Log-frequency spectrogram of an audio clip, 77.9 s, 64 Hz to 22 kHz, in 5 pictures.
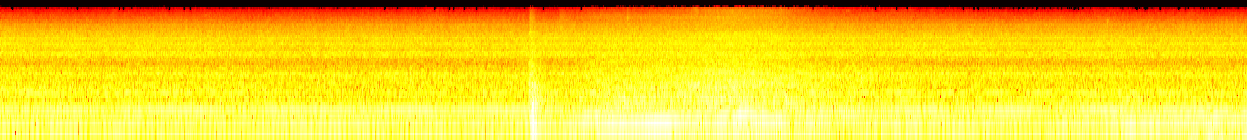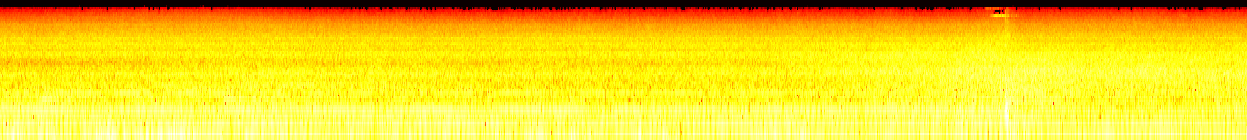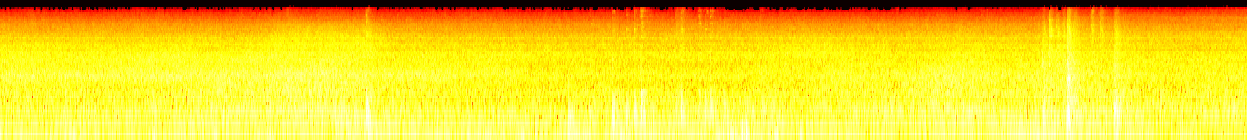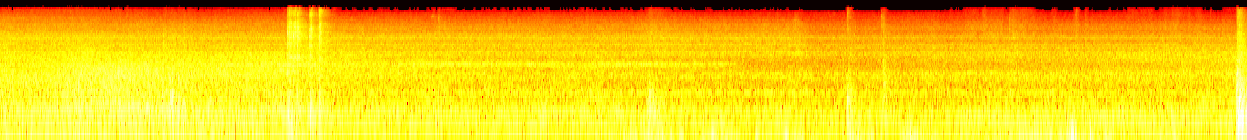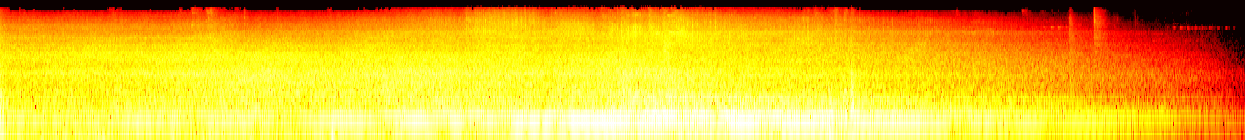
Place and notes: {"title": "Stafford, Brisbane, Filling up with Petrol.", "date": "2010-07-09 21:35:00", "description": "filling car from petrol pump, other cars coming and going, traffic driving past.", "latitude": "-27.41", "longitude": "153.02", "altitude": "29", "timezone": "Australia/Brisbane"}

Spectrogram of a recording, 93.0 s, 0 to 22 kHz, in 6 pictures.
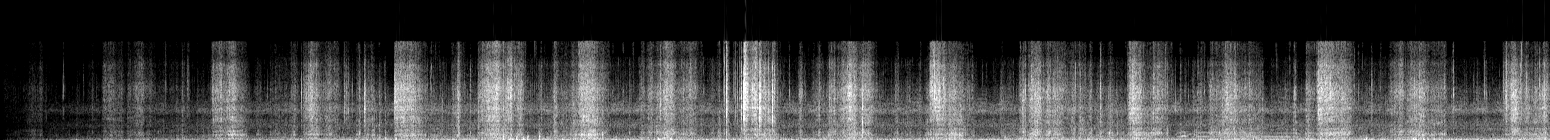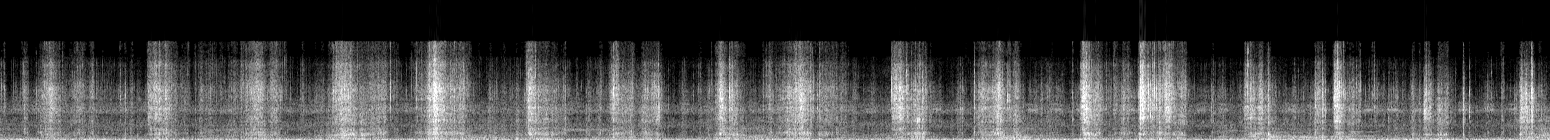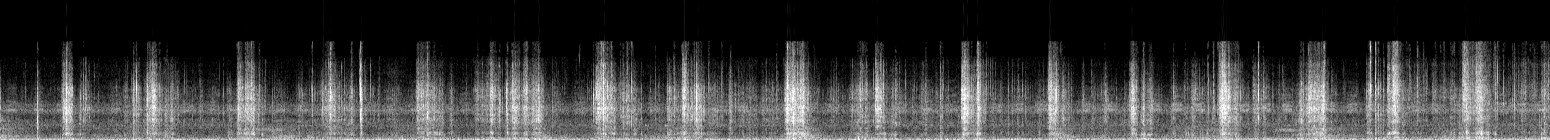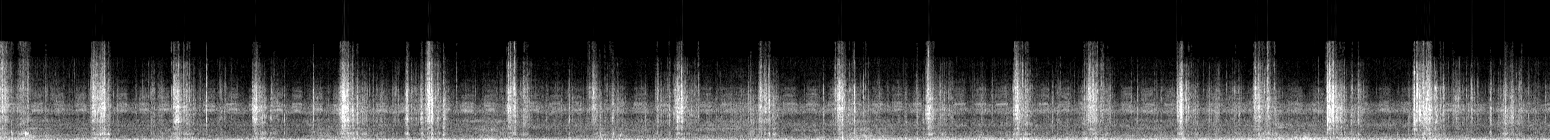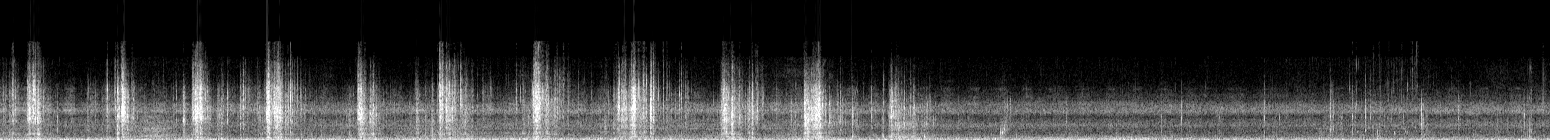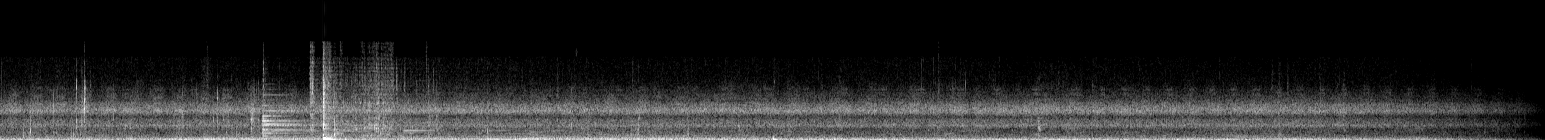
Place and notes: {"title": "Prirovo, Vis, Croatia - early in the morning", "date": "2016-07-26 07:30:00", "description": "walking on the beach early in the morning", "latitude": "43.06", "longitude": "16.19", "altitude": "1", "timezone": "Europe/Zagreb"}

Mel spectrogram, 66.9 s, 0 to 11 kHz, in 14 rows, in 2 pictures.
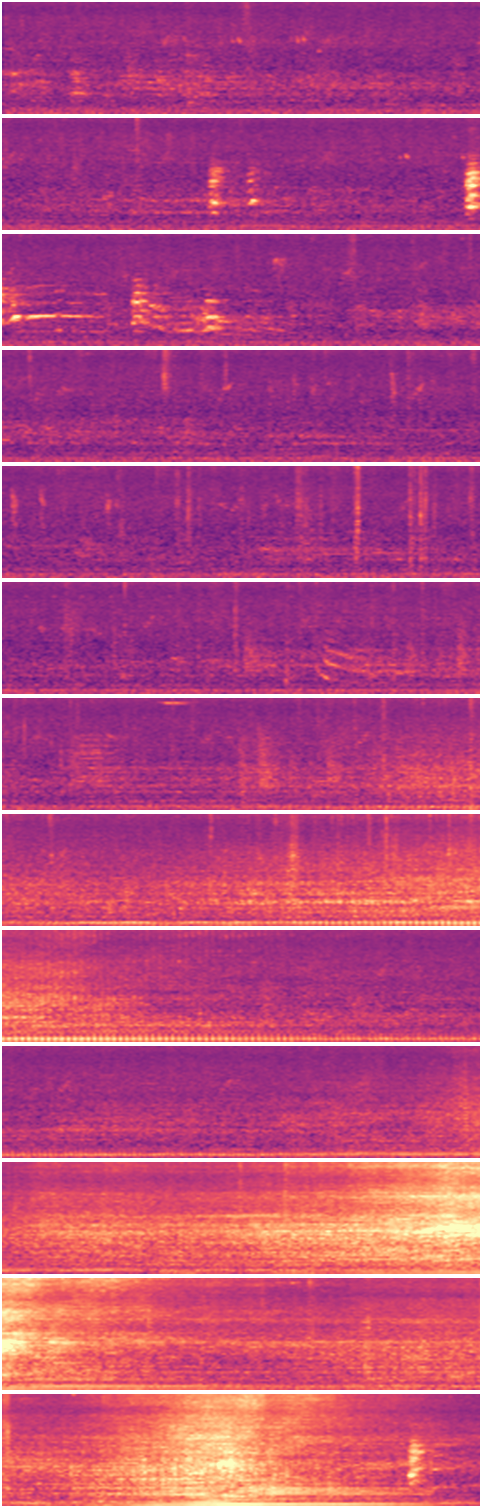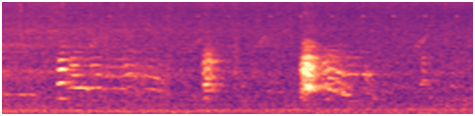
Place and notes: {"title": "Ln., Xinnong St., Yangmei Dist. - near the railroad tracks", "date": "2017-08-11 17:41:00", "description": "Birds sound, train runs through, Traffic sound, The plane flew through, Near the railroad tracks, Binaural recordings, Zoom H2n MS+XY", "latitude": "24.91", "longitude": "121.16", "altitude": "162", "timezone": "Asia/Taipei"}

